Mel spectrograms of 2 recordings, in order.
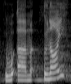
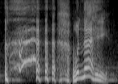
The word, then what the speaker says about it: Ounahi: Unai? Wunehi is the name.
